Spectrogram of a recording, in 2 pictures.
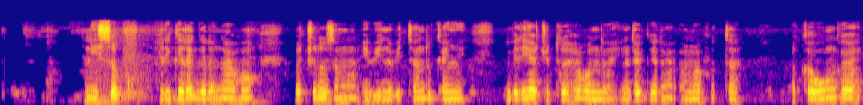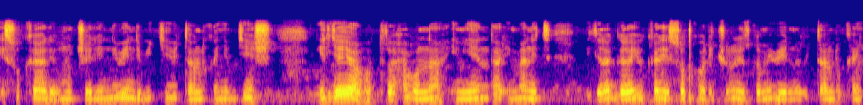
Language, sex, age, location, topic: Kinyarwanda, male, 18-24, Nyagatare, finance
